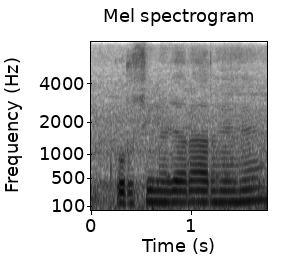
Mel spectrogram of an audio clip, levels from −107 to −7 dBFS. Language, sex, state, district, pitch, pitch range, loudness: Hindi, male, Jharkhand, Ranchi, 150 Hz, 150-155 Hz, -15 LUFS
